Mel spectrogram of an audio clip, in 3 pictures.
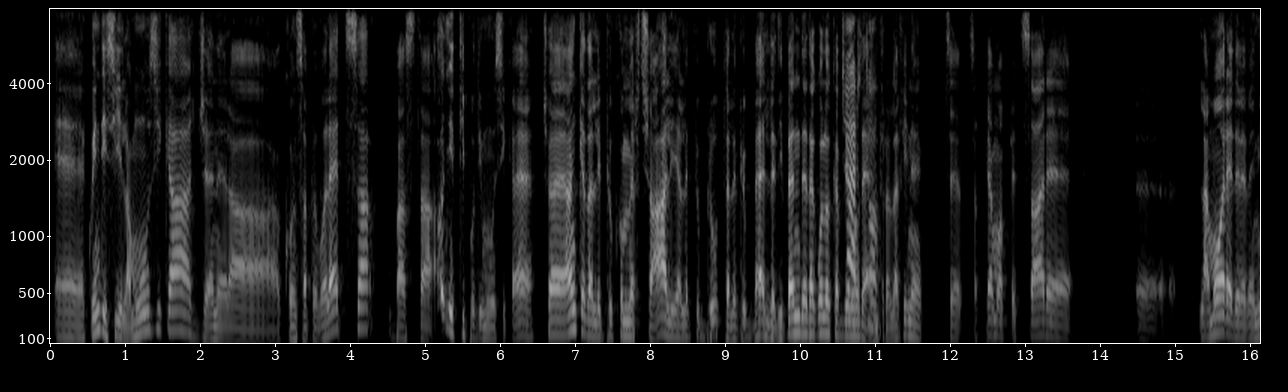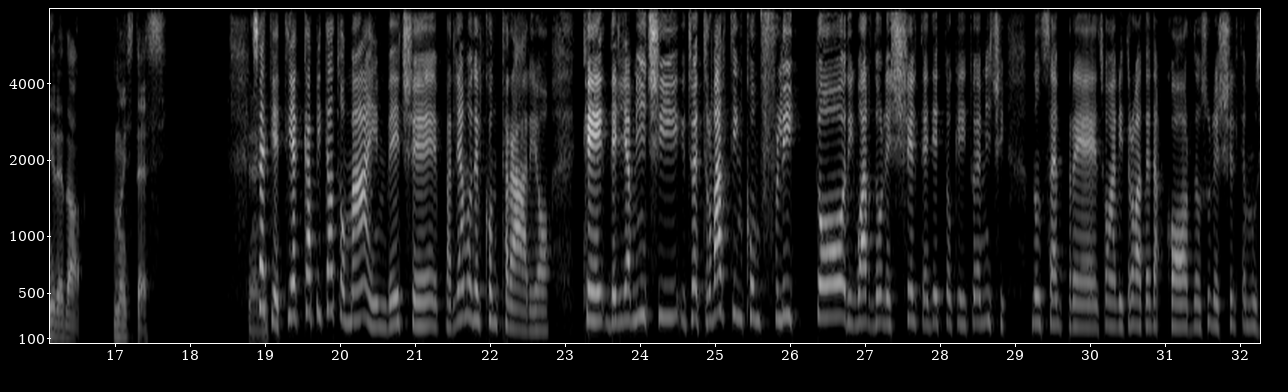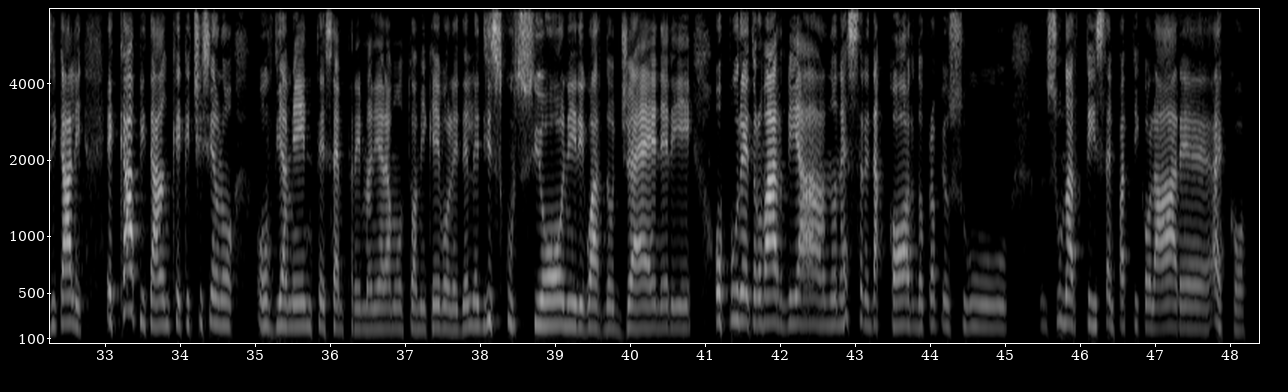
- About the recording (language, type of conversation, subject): Italian, podcast, Come influenzano le tue scelte musicali gli amici?
- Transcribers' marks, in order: laughing while speaking: "belle"; "Prima" said as "pima"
